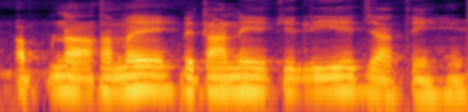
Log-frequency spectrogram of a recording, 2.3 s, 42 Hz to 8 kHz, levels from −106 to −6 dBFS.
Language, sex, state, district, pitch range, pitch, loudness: Hindi, male, Jharkhand, Sahebganj, 105-110 Hz, 105 Hz, -18 LUFS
